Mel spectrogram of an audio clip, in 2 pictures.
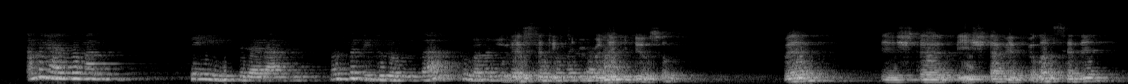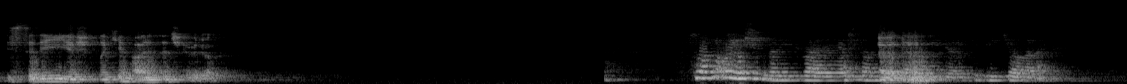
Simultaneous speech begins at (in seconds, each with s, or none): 5.0 s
